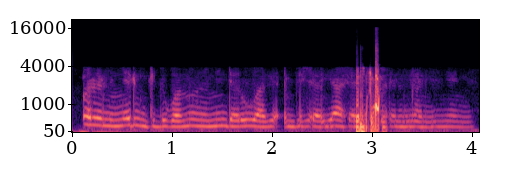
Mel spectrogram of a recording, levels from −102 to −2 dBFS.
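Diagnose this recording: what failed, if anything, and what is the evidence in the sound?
Codec stage: a GSM full-rate codec colours the whole clip. The speech is buzzy and gravelly and has nothing above 4 kHz, which fits a 13 kbps GSM encode.

Storage or editing stage: from 2.28 s to the end, a doubled audio track appears. A full-band copy about 5 dB quieter follows roughly 400 ms behind. It starts abruptly, likely from two out-of-step copies mixed together.

Network stage: GSM bit errors hit between 2.84 and 3.15 s. The speech breaks into squawks and gargling. Corrupted filter, pitch and gain values distort several consecutive decoder frames.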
